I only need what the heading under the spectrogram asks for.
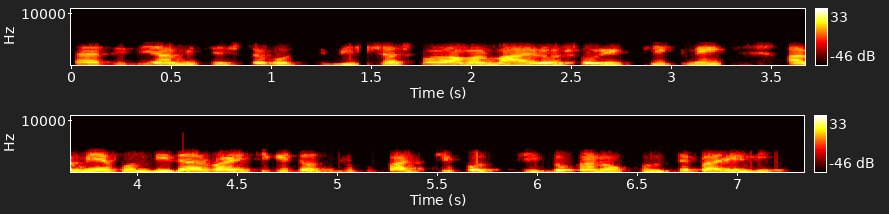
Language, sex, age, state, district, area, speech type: Bengali, female, 30-45, West Bengal, Purulia, rural, conversation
